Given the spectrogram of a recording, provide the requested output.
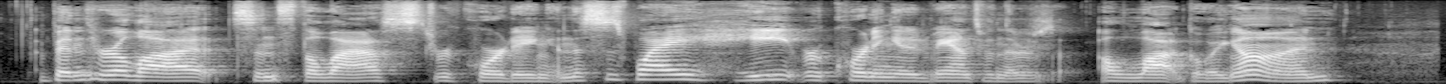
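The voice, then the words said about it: Sick, recovering voice. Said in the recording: “you can probably tell from my voice that I'm getting over something. I did have COVID”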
